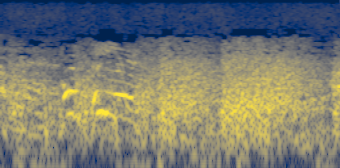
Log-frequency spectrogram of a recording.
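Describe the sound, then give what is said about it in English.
A noisy, chaotic exchange of gunfire between a sheriff's posse and outlaws at a farm with a blazing barn, with a steady crackling wash of shots and a few whistling ricochets, while men shout beneath it throughout. “The sheriff's posse had seen the blaze and galloped to the farm where they were met by gunfire.”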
